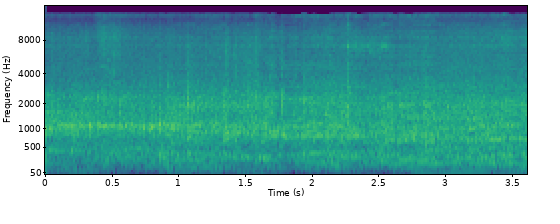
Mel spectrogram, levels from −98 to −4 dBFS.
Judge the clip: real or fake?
fake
